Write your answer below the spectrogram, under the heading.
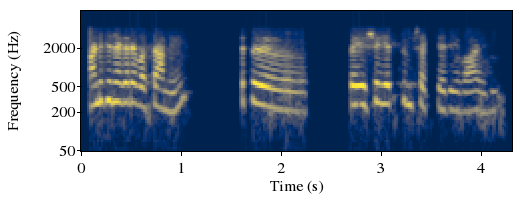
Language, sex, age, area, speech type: Sanskrit, female, 45-60, urban, conversation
